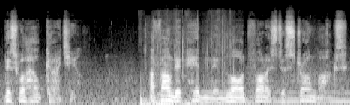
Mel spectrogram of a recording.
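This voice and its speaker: An actor playing a solemn, loyal older male retainer and uncle in a video game, speaking in a measured, earnest way. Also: fairly low pitch, background noise, lightly acted. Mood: grave. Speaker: loyal family advisor.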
